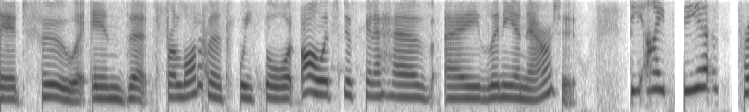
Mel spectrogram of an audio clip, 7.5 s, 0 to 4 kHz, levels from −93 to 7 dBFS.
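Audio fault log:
0.26–0.92 s, 1.56–2.66 s, 5.6–7.44 s: sound chopped by the voice detector. The speech drops in and out as the sender likely toggled transmission. About 180 ms, 440 ms and 920 ms were replaced by comfort noise. On a spectrogram, harmonic speech bands break into short flat, smeared noise patches. The waveform shows envelope gaps filled with even hiss.
3.42 s and 3.64 s: onset clipped by the voice detector. The first 20 ms of each sound is missing, likely because the detector reacted late, so each sound starts abruptly without its soft rise. The waveform jumps from noise straight to the sound's level, with no ramp. On a spectrogram, each onset begins as a hard vertical edge.
3.56–3.66 s: comfort noise in place of the background. For about 100 ms the real background, which sits about 28 dB below the loud parts, gives way to steady, featureless noise about 14 dB quieter, likely synthesised during a transmission pause. 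On a spectrogram this is a uniform, textureless band with a visible step down in level. Like the rest of the clip, which passed through a 64 kbps call codec, it shows no energy above 4 kHz, which fits G.711.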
